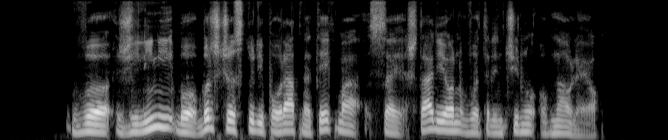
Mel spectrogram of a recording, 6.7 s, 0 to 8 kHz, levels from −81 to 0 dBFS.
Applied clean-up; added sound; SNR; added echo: neural mask model Resemble Enhance denoiser.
